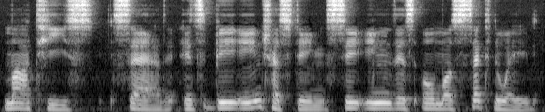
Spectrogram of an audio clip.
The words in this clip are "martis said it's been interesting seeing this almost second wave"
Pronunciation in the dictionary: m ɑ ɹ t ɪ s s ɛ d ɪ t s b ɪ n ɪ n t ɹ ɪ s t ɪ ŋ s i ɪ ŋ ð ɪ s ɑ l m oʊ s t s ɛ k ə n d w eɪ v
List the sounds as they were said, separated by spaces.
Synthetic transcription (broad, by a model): m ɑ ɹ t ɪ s s ɛ d ɪ t s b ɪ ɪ n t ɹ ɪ s t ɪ ŋ s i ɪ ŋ ð ɪ s ɑ l m oʊ s t s ɛ k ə n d w eɪ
